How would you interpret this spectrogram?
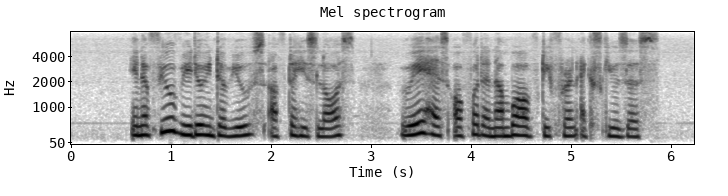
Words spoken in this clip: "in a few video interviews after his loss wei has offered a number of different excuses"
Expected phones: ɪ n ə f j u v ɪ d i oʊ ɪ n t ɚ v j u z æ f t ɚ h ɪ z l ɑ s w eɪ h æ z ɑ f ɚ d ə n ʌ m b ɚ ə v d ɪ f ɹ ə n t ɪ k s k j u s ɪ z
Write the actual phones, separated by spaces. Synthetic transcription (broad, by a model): ɪ n ə f j u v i d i oʊ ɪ n t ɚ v j u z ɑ f t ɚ h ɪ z l ɑ s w eɪ h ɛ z ɑ f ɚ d ə n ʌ m b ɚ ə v d ɪ f ɹ ə n t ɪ k s k j u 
